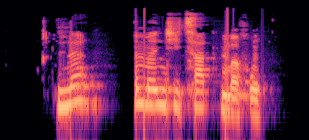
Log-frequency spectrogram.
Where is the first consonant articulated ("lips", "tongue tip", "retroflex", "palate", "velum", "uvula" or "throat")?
tongue tip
